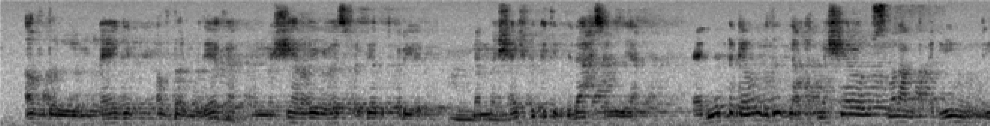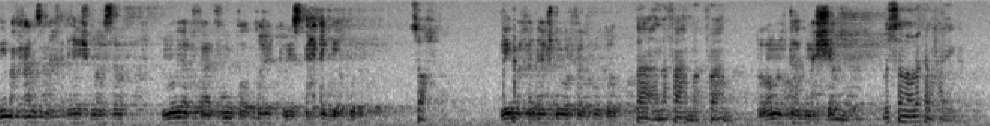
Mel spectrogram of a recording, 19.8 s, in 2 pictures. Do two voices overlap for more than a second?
No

